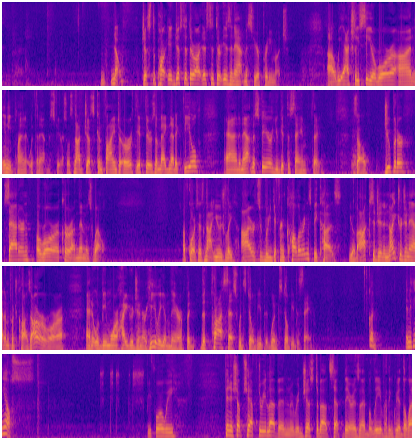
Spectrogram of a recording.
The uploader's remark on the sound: Live Class Lecture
